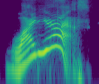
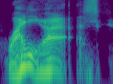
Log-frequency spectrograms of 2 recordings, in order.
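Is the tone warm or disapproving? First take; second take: warm; disapproving. First: It sounds warm and curious, celebrating the question. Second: It sounds disapproving or angry.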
